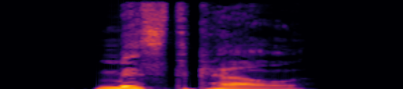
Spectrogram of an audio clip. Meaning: bastard; swine; nasty guy
- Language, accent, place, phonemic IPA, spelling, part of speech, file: German, Germany, Berlin, /ˈmɪs(t)ˌkɛʁl/, Mistkerl, noun, De-Mistkerl.ogg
